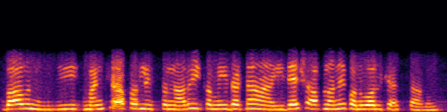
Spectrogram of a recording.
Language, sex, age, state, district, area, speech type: Telugu, female, 18-30, Andhra Pradesh, Sri Satya Sai, urban, conversation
